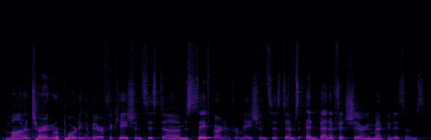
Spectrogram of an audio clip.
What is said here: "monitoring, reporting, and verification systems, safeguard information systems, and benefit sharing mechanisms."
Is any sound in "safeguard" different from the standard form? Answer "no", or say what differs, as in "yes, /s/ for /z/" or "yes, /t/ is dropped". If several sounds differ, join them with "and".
no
